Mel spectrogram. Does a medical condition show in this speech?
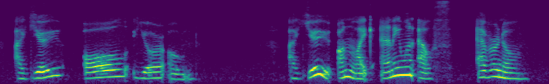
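No.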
